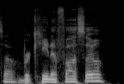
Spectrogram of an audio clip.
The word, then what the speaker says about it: Burkina Faso: Burkina Faso? – You're the racist.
